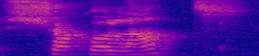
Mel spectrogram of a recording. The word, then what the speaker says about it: Chocolat: It's pronounced chocolat. Hey, I didn't claim to know anything about French. I was telling you, if there's no vowel after the last consonant, you generally don't pronounce it.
